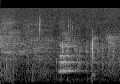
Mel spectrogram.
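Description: A pet dog gives one short bark in a home, close but fairly soft, over quiet room noise with small bumps before and after it.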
